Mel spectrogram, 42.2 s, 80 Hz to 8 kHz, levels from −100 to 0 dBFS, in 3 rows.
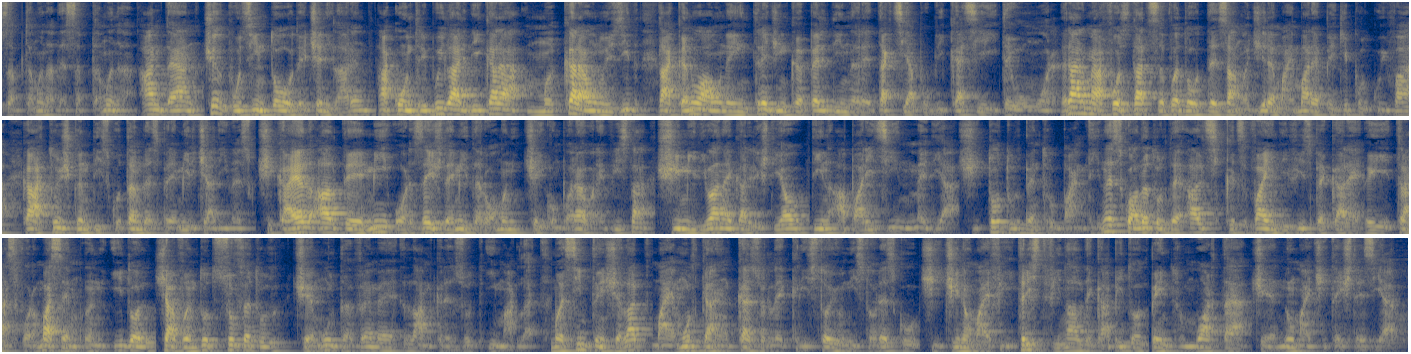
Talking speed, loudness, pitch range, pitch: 180 wpm, -28 LUFS, 105-125 Hz, 115 Hz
